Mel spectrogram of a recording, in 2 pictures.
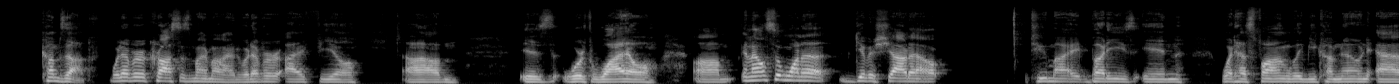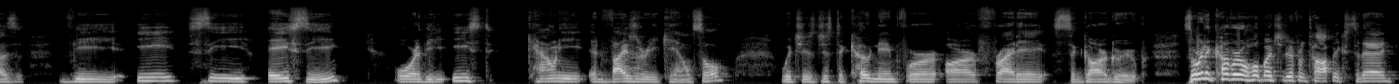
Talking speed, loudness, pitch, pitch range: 135 wpm, -22 LUFS, 125 Hz, 115-145 Hz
